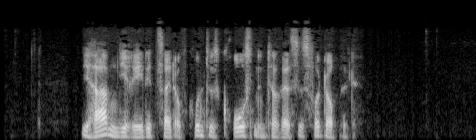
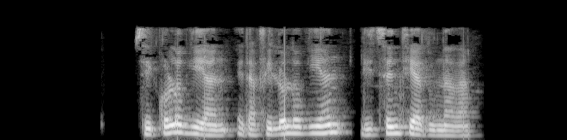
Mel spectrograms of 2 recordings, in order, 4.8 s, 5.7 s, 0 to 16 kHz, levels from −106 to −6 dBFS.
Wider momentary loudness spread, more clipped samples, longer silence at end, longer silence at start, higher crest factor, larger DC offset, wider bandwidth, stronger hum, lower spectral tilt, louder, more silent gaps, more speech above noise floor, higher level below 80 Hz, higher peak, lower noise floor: about the same, 10 LU vs 11 LU; neither; first, 1.2 s vs 0.95 s; second, 0.8 s vs 1.35 s; first, 26 dB vs 18 dB; neither; about the same, 7.8 kHz vs 8 kHz; neither; about the same, -5.5 dB/octave vs -5 dB/octave; second, -27 LUFS vs -21 LUFS; second, none vs 3.55-3.59 s; second, 57 dB vs over 70 dB; first, -54 dBFS vs -64 dBFS; about the same, -4 dBFS vs -4 dBFS; second, -84 dBFS vs under -90 dBFS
